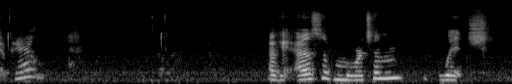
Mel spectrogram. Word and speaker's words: Mortem: okay i also have mortem which i'm pronouncing it that way to emphasize that it's more tim and not more than mortem yeah it doesn't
